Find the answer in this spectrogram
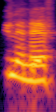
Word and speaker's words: Villeneuve: Villeneuve, how do you pronounce it? Villeneuve.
